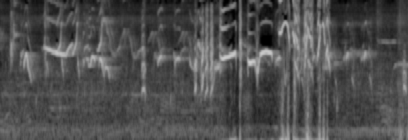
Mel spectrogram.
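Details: Oriental magpie-robin (kacer) singing its fighting song, an intense, insistent style used as a lure to provoke other birds; varied whistled and chattering phrases with sharp slurred notes and rapid clicks and buzzy bursts, densely packed, with no other sounds.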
